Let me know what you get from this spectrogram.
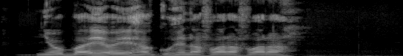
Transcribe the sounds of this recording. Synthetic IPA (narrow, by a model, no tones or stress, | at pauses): ɲobaɪjɔɪɦakuɦenafaɾafaɾa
